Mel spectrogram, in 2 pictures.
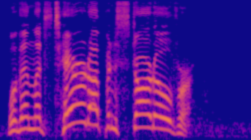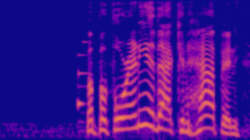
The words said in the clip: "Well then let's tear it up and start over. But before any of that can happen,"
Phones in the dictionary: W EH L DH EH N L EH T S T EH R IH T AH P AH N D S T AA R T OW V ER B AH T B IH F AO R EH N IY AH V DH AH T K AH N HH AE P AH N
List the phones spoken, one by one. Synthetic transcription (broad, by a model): W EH L DH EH N L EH T S T EH R IH T AH P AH N S T AA R T OW V ER B AH T B IH F AO R EH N IY AH V DH AH T K AH N HH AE P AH N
